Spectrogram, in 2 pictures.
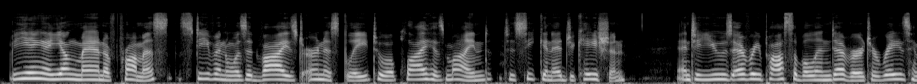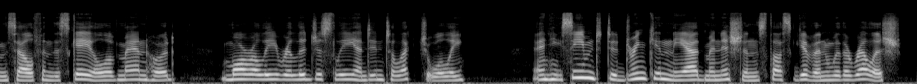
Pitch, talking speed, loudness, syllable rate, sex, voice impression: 215 Hz, 160 wpm, -16 LUFS, 5.3 syllables/s, female, feminine, adult-like, slightly relaxed, powerful, slightly bright, fluent, raspy, intellectual, unique, lively, slightly light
